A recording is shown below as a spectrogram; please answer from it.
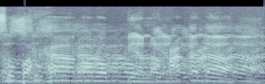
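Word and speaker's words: سبحان ربي الأعلى: নিশ্চয় ভিতরে স্লিপ মারে, কিন্তু আসল উচ্চারণ হচ্ছে সুবহান রাব্বিয়াল আলা।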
